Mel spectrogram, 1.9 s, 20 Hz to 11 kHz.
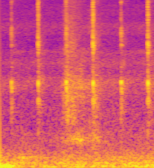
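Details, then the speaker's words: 2012 Hyundai i10 with ignition on, indicator switched on: crisp, even relay ticks about every third of a second in quiet cabin, normal flasher operation; otherwise fast ticking persists despite new relay fitted. "you can see on the dash it actually indicates it works properly and the noise is normal"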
